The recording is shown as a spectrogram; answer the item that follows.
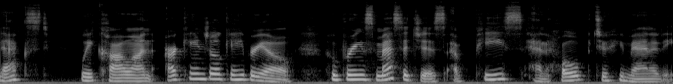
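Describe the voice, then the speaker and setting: Over a silent background in a very clean recording, a woman speaks in a gentle tone at a fairly slow pace. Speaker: intuitive coach and podcast host. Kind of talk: guided meditation. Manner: slow, calm, soothing; gentle, unhurried, with pauses.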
